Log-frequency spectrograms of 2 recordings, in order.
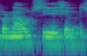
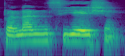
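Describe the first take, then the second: First: The second syllable sounds like 'noun'. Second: The second syllable sounds like 'nun'. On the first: The speaker calls it wrong. "அது வந்து பிழை" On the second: The speaker calls it right. "இதை நன் என்று சொல்லணும்"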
